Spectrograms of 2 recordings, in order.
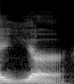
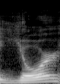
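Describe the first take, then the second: First: The word has a reduced 'er' vowel. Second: The word has a full 'or' vowel. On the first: "they say your, like Y E R" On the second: "a lot of people don't say your"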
